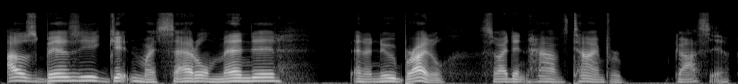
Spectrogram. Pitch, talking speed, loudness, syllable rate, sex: 135 Hz, 145 wpm, -20 LUFS, 4.1 syllables/s, male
